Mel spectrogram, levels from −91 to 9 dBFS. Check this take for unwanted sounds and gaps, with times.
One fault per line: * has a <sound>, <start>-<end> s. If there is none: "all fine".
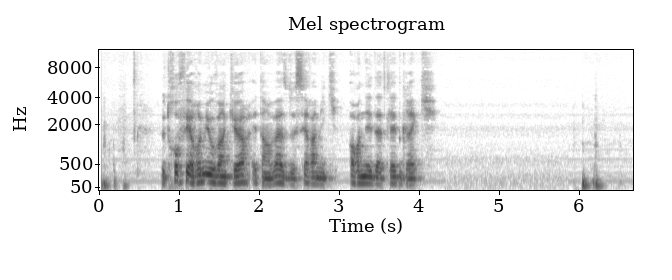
all fine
